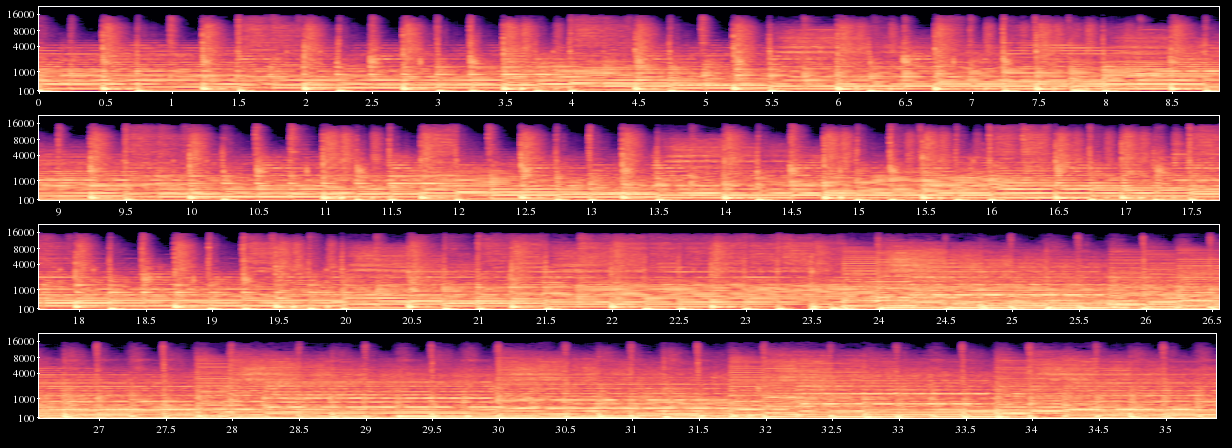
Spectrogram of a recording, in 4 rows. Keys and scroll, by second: 1.1 q, 3.3 2, 5.6 space, 7.1 space, 10.6 space, 13.1 space, 16.5 space, 17.3 space, 18.1 space, 20.3 z, 21.5 shift+Escape, 25.8 space, 27.2 space, 28.4 space, 29.3 ctrl+z.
